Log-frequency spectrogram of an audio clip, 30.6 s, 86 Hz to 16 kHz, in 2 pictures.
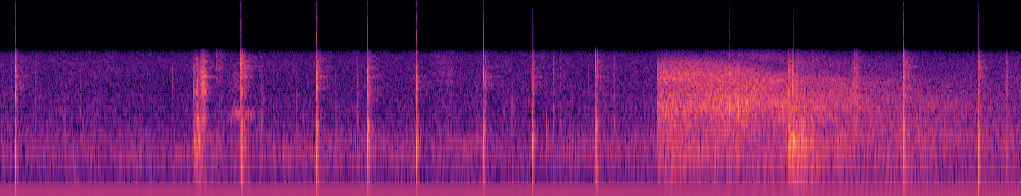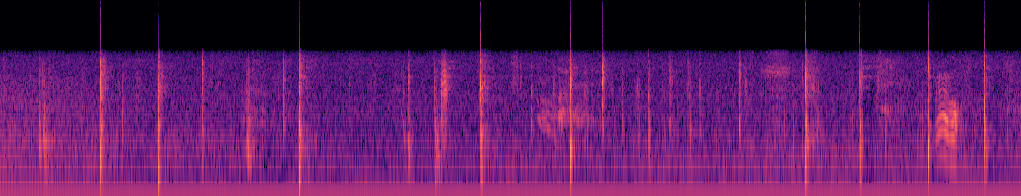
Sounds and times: Basketball bounce: 14.6 - 15.2, 16.8 - 17.1, 27.4 - 27.6.

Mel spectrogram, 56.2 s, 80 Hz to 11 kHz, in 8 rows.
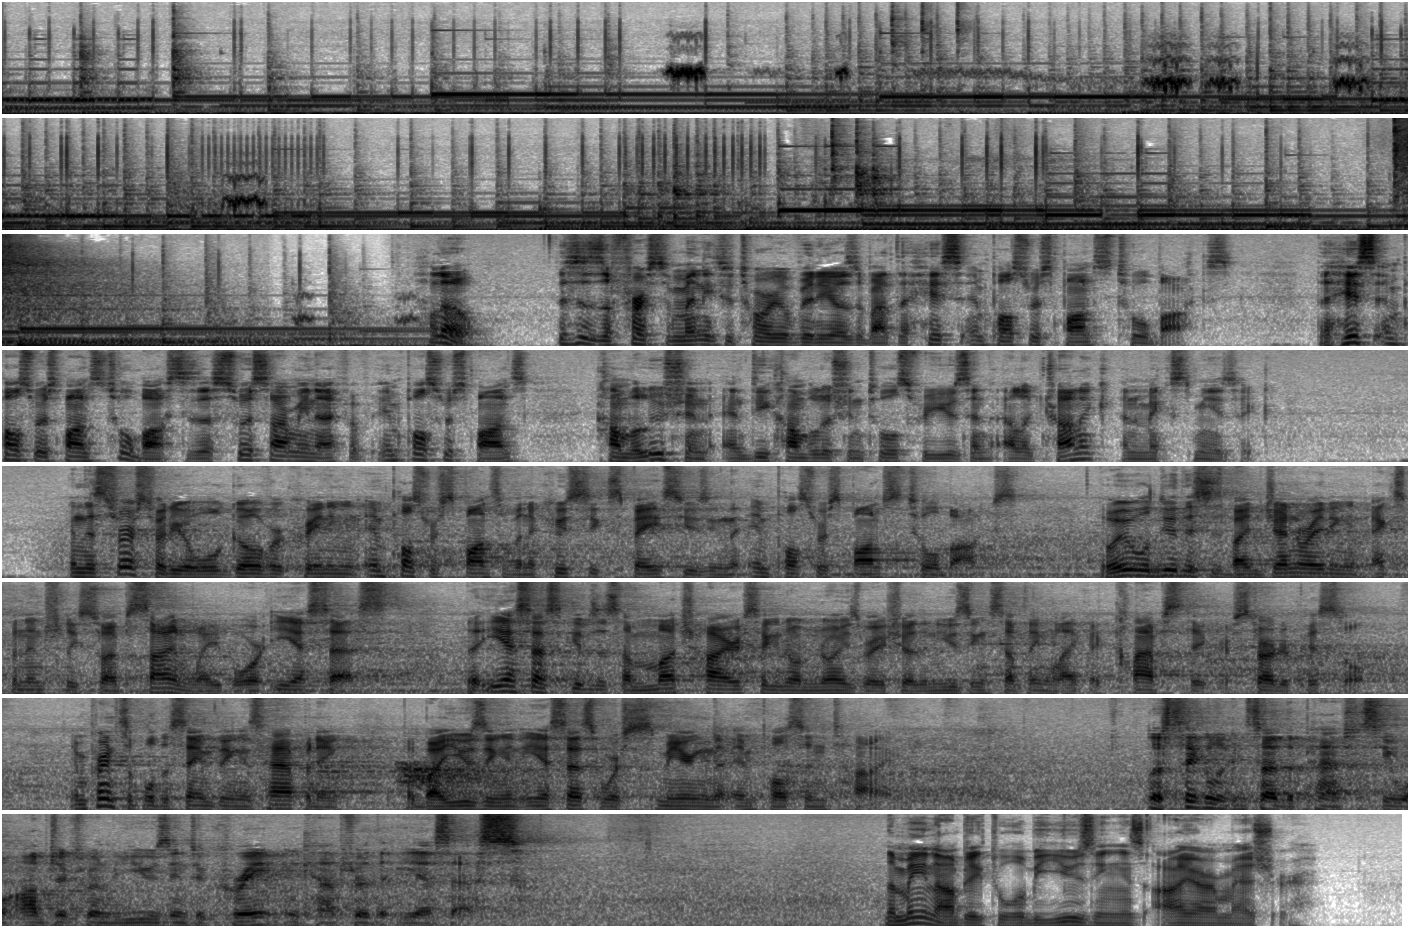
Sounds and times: Speech: 16.2 - 27.4, 28.4 - 46.8, 47.9 - 51.9, 53.6 - 55.8.

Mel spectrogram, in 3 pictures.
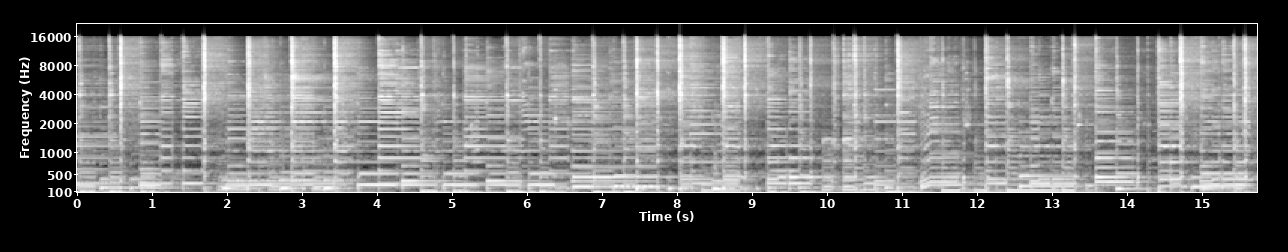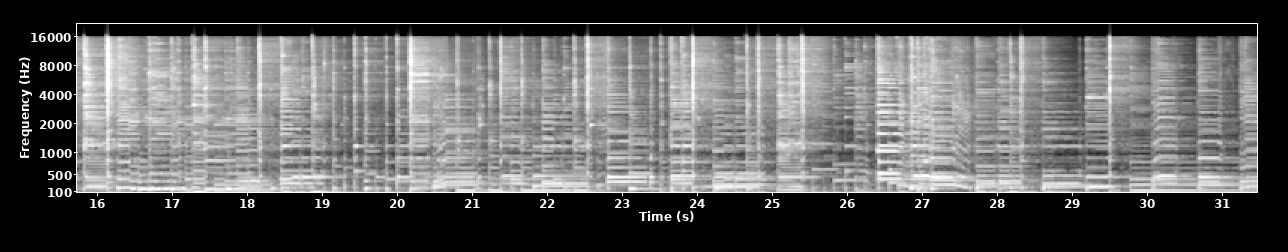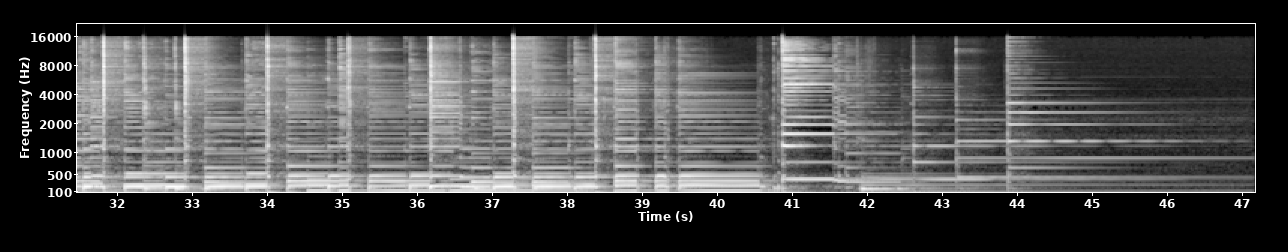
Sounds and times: Acoustic guitar: 0.0 - 47.1.

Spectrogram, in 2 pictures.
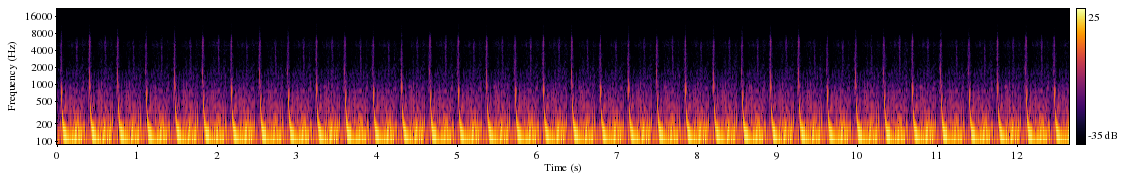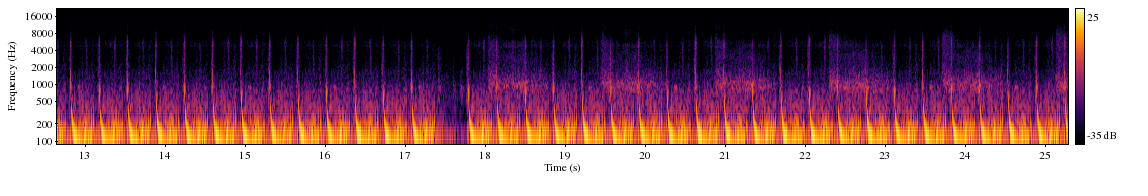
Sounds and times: Music: 0.0 - 25.2.

